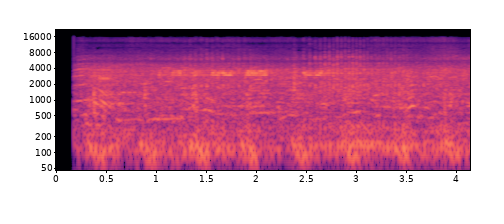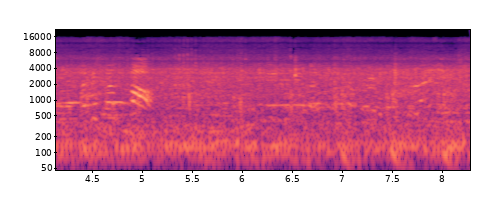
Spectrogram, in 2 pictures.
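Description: Busy street traffic: motorcycle and vehicle engines running close by, with people talking and music in the background.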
